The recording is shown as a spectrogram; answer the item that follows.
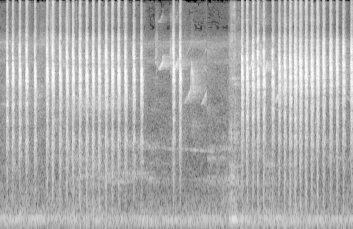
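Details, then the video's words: Wild Eurasian tree sparrow fighting: a fast, steady run of sharp, high chirps at about five per second, broken midway by a short pause with faint thin notes, then another long rapid burst. "Suara Gereja Di alam liar Gereja Tarung suara jernih"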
